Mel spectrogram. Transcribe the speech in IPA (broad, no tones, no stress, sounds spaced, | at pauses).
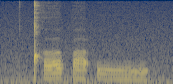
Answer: ǃʰ ɐ p a ʔ uː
